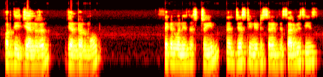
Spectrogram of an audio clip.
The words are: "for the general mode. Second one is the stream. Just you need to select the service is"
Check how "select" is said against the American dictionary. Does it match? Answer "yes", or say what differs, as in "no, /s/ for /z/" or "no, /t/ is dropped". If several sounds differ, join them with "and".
no, /k/ is dropped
